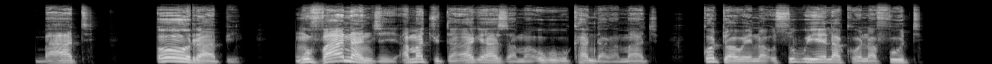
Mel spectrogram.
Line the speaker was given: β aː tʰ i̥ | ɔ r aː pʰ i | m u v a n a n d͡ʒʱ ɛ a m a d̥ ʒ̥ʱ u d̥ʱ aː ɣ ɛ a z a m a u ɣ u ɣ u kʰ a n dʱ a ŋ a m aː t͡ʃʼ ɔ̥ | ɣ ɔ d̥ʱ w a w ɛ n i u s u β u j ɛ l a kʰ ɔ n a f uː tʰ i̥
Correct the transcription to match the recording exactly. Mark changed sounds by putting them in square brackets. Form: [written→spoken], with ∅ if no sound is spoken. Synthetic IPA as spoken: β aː tʰ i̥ | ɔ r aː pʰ i | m u v a n a n d͡ʒʱ ɛ a m a d̥ ʒ̥ʱ u d̥ʱ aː ɣ ɛ a z a m a u ɣ u ɣ u kʰ a n dʱ a ŋ a m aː t͡ʃʼ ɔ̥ | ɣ ɔ d̥ʱ w a w ɛ n [i→a] u s u β u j ɛ l a kʰ ɔ n a f uː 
